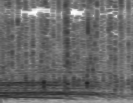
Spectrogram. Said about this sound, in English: I do not deserve applause.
